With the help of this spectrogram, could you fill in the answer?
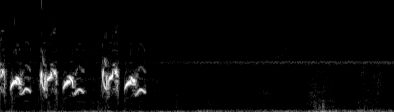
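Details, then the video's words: Sooty-headed bulbul calling to others with a quick burst of five chirpy, slightly falling notes in about one second, then near silence with a thin steady high tone. "Suara Burung Kutilang Gacor Memanggil Kawan"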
